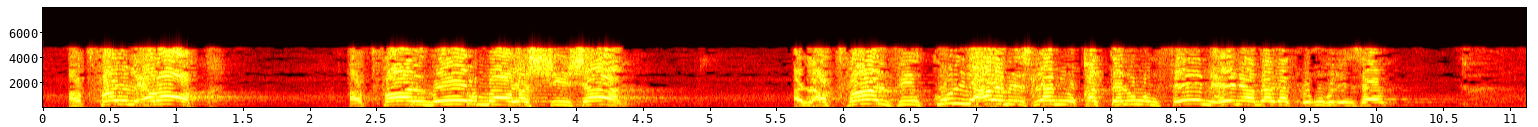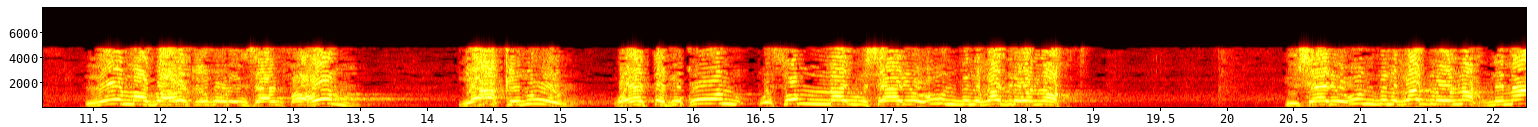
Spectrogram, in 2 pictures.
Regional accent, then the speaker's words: Egypt; ممكن احنا كمصريين جيشنا كله 500,000

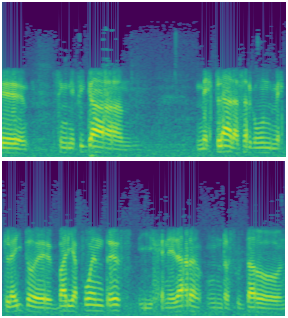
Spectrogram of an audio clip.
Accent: Buenos Aires, Argentina; van a escuchar a nosotros como porteños, estos californianos hablando español

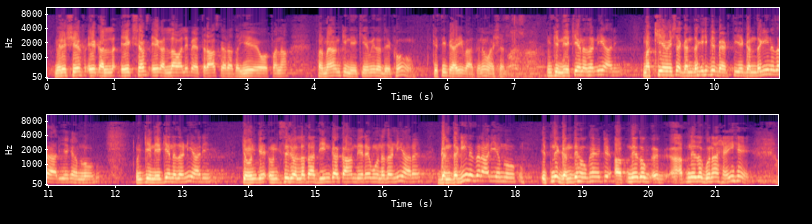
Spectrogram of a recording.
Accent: Hyderabad, Sindh, Pakistan; born there; moved away; also born or lived in Jeddah; حیدرآباد میں میرا ہزاروں کا خاندان میں حیدرآباد میں پیدا ہوا ہوں اس کے بعد پھر امی ابو جدہ چلے گئے تھے مکہ شریف لے گئے تھے مجھے

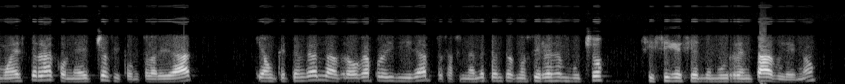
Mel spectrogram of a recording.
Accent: Mexico; un periódico muy importante en mi país

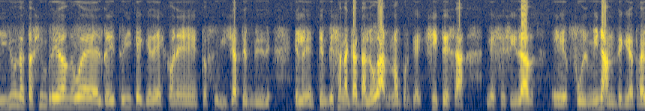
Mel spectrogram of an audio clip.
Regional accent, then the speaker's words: Arata, La Pampa, Argentina; con un proyecto radiofónico que teníamos ahí en Arata, en mi pueblo, hace ya año 93, más o menos, te estoy hablando.

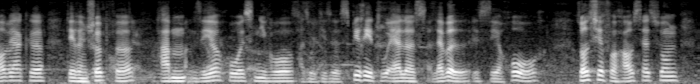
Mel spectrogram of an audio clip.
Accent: Guangdong, China; Ich stamme aus Chaoshan-Gebiet. Dort legt man großen Wert auf die Nachbarschaft.

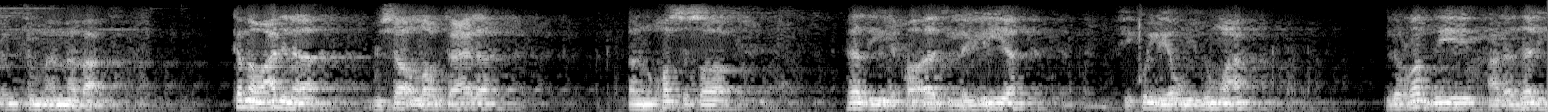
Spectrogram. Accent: Egypt; وأتكلم عن بلدنا مصر

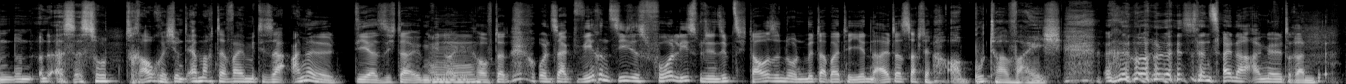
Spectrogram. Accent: Leipzig, Saxony, Germany; ich bin halt in Leipzig aufgewachsen und dann ist man da irgendwie so ein bisschen rumgekommen

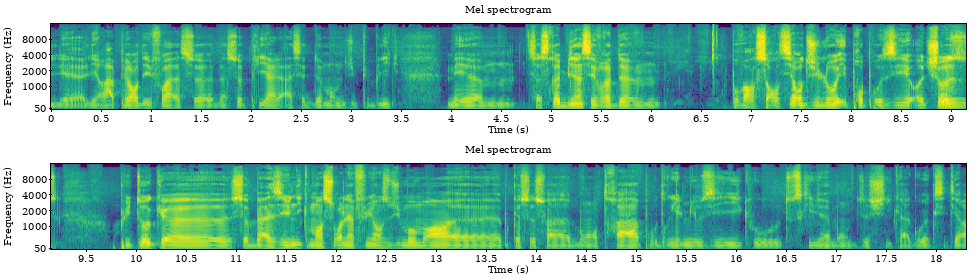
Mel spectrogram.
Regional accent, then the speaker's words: Guadeloupe; moved away as an adult; also born or lived in Paris, France; now in Canada; je suis né à Paris en 90. Voilà. Après, je suis parti en Guadeloupe. J'ai passé la plus grande partie de mon enfance en Guadeloupe, en fait.

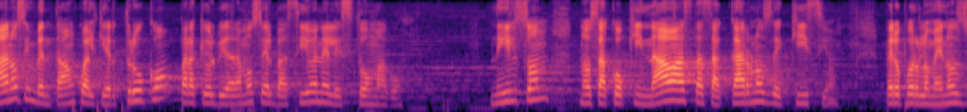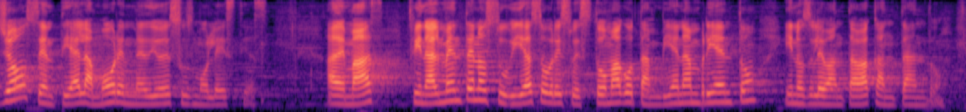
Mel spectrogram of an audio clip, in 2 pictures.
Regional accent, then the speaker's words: Cali, Valle del Cauca, Colombia; yo nací en el puerto, ahí en el puerto Mayarino de Cali. soy nacida y criada aquí en Cali. Y pues lo más lejos que me desplacé fue desde el barrio San Marino hasta aquí a Marroquín, que es donde vivo hasta hoy.

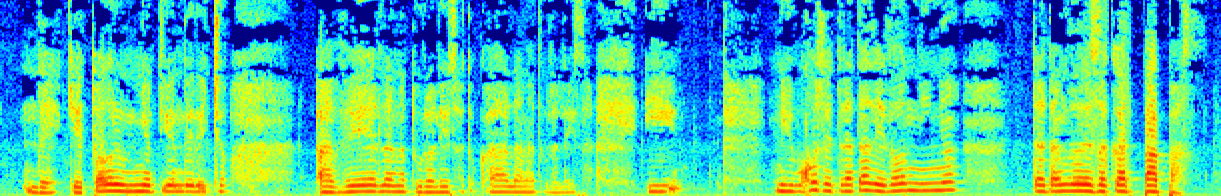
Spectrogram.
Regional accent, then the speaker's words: Los Lagos, Chile; De Chiloé.

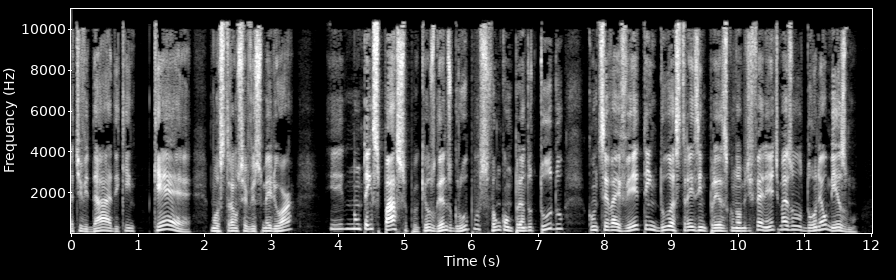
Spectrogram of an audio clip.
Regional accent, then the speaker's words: Franca, São Paulo, Brazil; envolvendo a empresa de transporte lá de Franca, minha terra querida.

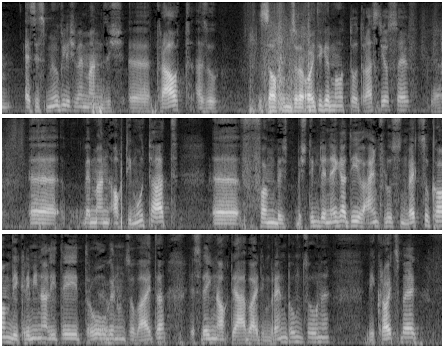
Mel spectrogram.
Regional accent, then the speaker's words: Naples, Campania, Italy; German is a second language; Also ich bin als quasi Halbwaise im Heim aufgewachsen, war viel auf der Straße. Ich bin ein klassisches Cognizzo in Neapel.

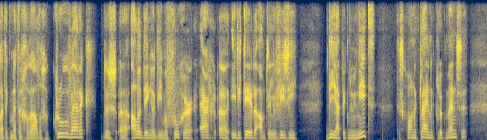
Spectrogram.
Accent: Suriname; Maar je krijgt toch dingen mee van thuis. Weet je, het zit hem in een grapje of sowieso de soort humor die we hebben als Surinamers.

